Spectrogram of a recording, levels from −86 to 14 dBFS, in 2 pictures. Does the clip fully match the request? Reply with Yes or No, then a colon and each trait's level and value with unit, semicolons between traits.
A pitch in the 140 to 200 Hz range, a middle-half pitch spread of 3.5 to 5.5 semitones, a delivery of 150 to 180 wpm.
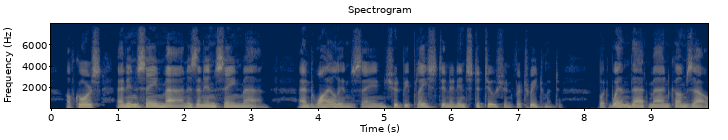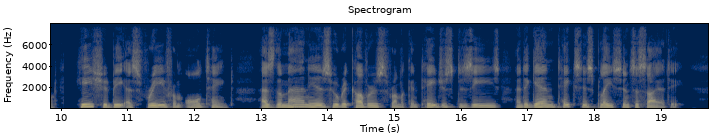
No: low, 130 Hz; average, 5.2 semitones; average, 155 wpm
